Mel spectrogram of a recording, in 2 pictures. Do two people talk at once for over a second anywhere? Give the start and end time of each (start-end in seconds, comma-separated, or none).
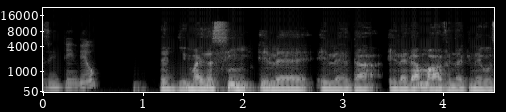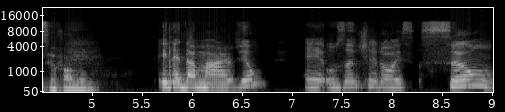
none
